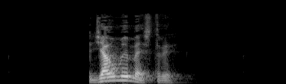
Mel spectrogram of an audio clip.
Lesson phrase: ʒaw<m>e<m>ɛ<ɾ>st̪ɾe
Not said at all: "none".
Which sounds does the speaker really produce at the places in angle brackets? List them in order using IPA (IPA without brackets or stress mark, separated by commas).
m, m, none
